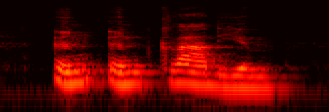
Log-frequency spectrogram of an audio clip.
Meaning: ununquadium
- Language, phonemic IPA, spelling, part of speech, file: Dutch, /ˌynʏnˈkwadiˌjʏm/, ununquadium, noun, Nl-ununquadium.ogg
